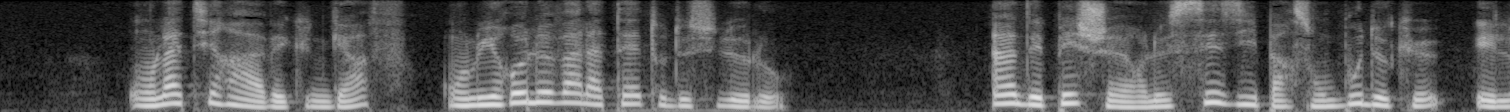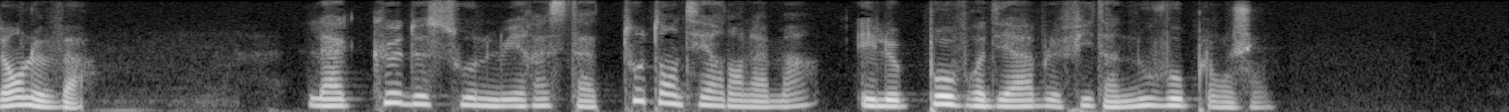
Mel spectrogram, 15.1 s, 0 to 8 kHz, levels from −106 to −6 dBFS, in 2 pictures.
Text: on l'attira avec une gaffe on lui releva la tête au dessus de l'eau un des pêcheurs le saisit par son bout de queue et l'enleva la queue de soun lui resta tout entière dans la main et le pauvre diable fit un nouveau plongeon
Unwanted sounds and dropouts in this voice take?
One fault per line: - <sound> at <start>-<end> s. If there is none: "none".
none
